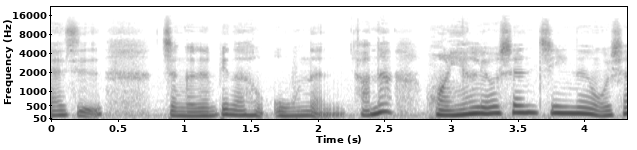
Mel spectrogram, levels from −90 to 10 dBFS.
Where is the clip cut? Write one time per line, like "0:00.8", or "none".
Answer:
0:02.2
